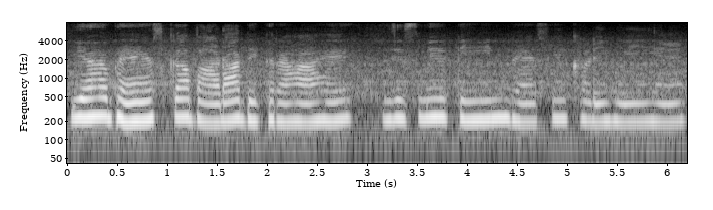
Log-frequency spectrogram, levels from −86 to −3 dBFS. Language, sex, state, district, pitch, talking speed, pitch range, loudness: Hindi, male, Madhya Pradesh, Dhar, 210 Hz, 125 wpm, 195-220 Hz, -17 LUFS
